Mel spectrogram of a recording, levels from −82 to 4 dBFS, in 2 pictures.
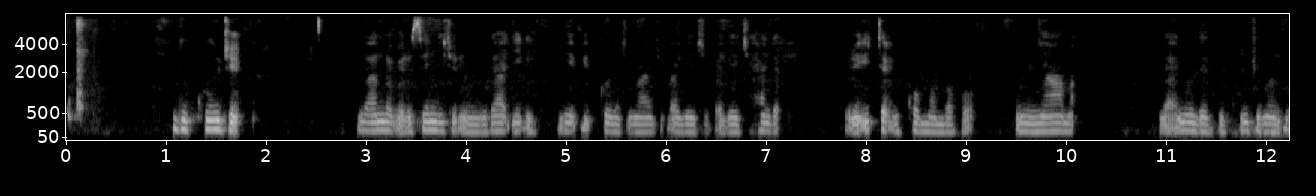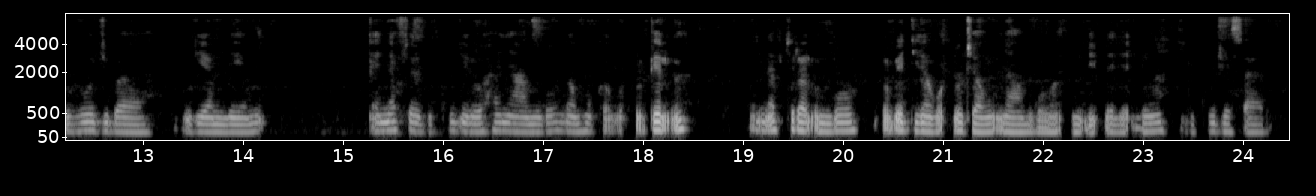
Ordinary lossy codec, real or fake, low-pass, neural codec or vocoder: AAC, 48 kbps; real; 7.2 kHz; none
